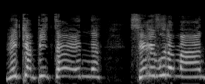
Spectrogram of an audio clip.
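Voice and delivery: very high, shrieked referee orders; piercing, commanding referee voice; referee calling out. A narrator's reading. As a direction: call the captains together in a high voice. Referee calls out to captains.

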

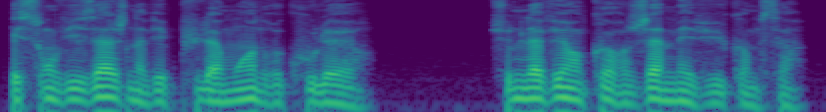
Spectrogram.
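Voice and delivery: ordinary delivery, nothing marked

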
